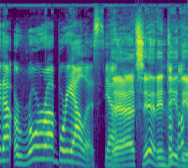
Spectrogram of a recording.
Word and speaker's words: aurora borealis: by the aurora how do you say that aurora borealis yes that's it indeed the aurora borealis but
